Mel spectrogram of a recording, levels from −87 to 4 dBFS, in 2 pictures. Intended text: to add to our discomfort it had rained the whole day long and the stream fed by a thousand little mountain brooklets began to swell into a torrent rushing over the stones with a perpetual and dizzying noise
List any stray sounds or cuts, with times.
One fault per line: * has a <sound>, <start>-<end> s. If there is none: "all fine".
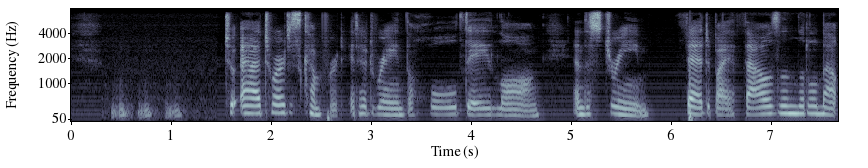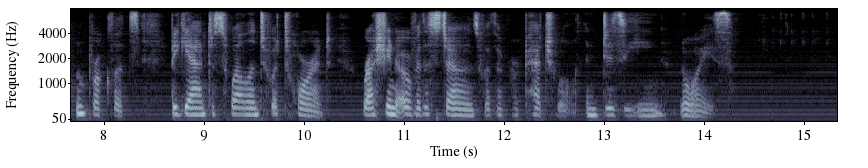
* has a laugh, 0.4-1.2 s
